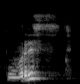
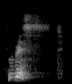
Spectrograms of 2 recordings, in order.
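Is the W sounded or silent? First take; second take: sounded; silent. First: The W is sounded before the R. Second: The W is silent before the R. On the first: The speaker calls it wrong. "it's not wrist" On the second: The speaker calls it right. "it's just wrist"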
